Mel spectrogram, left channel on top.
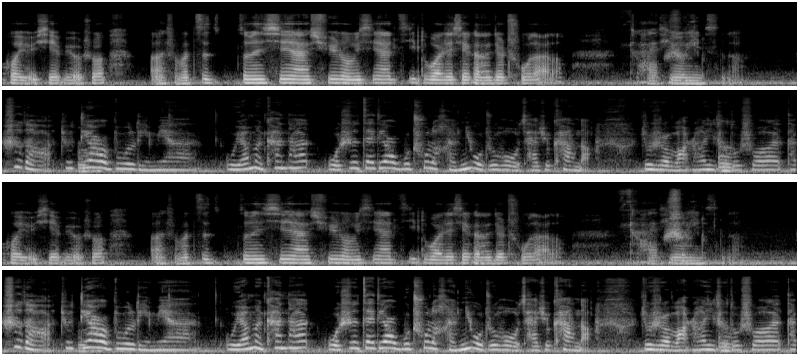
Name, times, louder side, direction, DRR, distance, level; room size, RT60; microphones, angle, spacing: voice 1, 0.0-6.0 6.3-7.5 8.7-8.9 15.1-15.3, left 3 dB, 30° left, 0.5 m, -21 dB
voice 2, 8.0-8.4 8.7-9.8 10.2-13.8 14.4-15.7, right 3 dB, 35° right, 0.4 m, -19 dB
4.4 x 4.3 x 5.2 m
head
